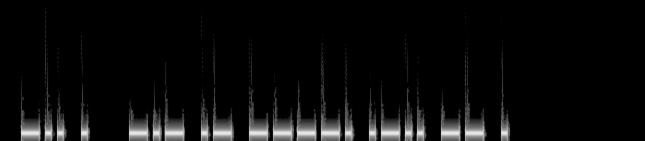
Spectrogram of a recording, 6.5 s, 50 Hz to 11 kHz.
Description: Morse code, heard as a keyed tone, about 20 wpm, 700 Hz. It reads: DE KA9LME
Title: USA Callsign DE Callsign 20wpm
